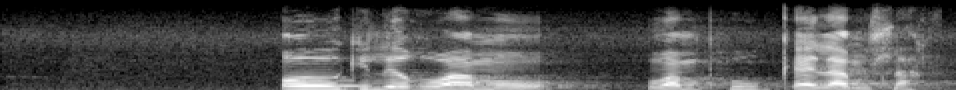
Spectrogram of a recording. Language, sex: Northern Sotho, female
